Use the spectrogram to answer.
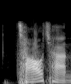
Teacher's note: Tại sao chúng ta đọc là cháo chản mà chúng ta không đọc là chảo chản, bởi vì là hai chúng ta học cái ngữ pháp ấy, thì hai thanh ba đi liền với nhau thì thanh đầu tiên phải biến thành thanh hai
